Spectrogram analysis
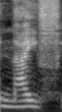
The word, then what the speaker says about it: knife: silent letters for example when we say knife in writing we write k but in uh reading we don't mention k we just exclude it okay so when it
